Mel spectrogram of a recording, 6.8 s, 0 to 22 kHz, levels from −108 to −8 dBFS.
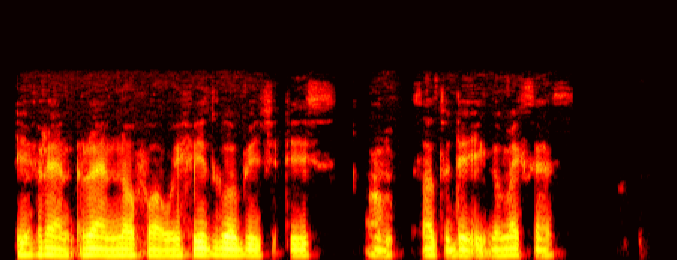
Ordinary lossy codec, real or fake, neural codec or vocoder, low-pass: none; fake; codec, 16 kHz, 16 kbps, FreqCodec, larger model; 7.2 kHz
